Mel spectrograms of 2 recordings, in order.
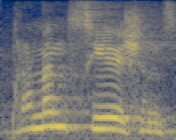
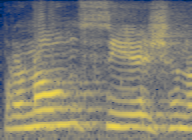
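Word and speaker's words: pronunciation: Plus వీటి యొక్క ప్రొనన్సియేషన్స్, చాలామందికి ఇంగ్లీష్లో ప్రొనన్సియేషన్ అనే విధాన్ని ప్రొనౌన్సియేషన్ అంటారు. అది ప్రొనౌన్సియేషన్ కాదు, ప్రొనన్సియేషన్, ఉచ్చారణని ప్రొనన్సియేషన్ అని పలకాలి.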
